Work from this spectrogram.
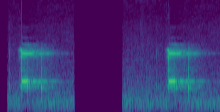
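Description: CCTV camera in reset state, emitting two identical short electronic chime-like beeps separated by a brief silence, close and clear with no talking.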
